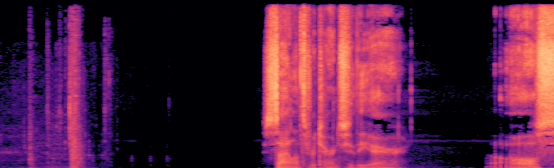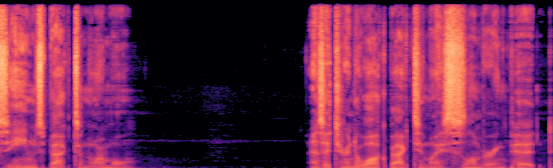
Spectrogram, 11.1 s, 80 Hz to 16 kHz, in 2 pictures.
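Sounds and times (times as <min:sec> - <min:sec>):
door shutting and latching against its frame: 0:00.2 - 0:01.0
speech: 0:02.7 - 0:04.1, 0:05.1 - 0:06.9, 0:08.6 - 0:11.0.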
